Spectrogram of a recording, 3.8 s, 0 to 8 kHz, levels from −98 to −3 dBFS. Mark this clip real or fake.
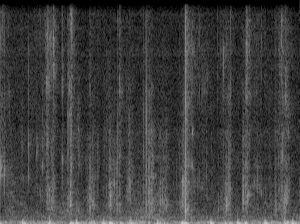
fake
